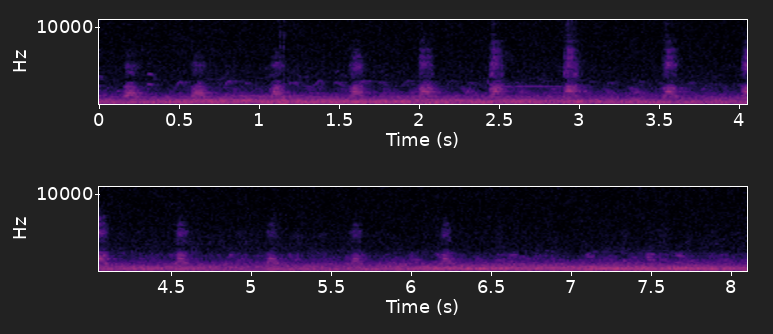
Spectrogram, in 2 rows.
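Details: Pied avocet pair foraging in Hempolder wetland, Akersloot, Netherlands, Tuesday April 4; quick series of bright clipped calls, about four per second, fading slightly toward the end, over constant low background chatter and rumble.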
